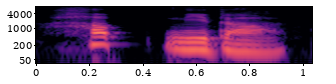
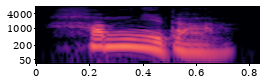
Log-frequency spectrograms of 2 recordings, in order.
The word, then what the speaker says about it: 합니다: For example, if you just read the Hangul on their own, you might want to say 입니다 and 합니다. But the correct pronunciations are actually 입니다 and 합니다.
